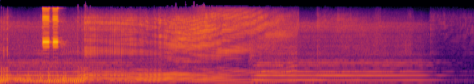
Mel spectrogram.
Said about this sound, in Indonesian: ia meloncat ke boncengan motor yang telah dihidupkan oleh Sersan Ipi. Sersan Ipi membunyikan klakson dan menarik gas dan pergilah mereka membelah keheningan kampung.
